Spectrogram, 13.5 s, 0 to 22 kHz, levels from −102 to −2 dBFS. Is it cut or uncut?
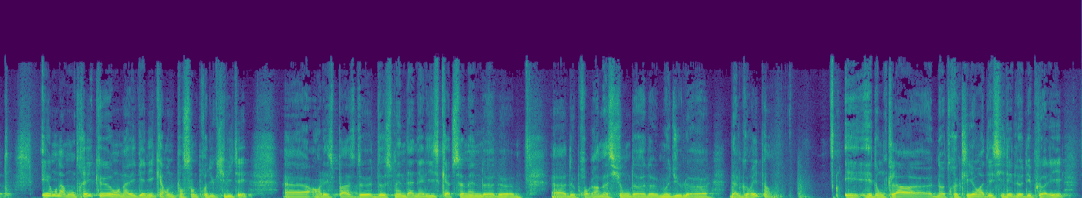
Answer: uncut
